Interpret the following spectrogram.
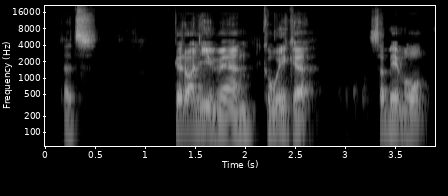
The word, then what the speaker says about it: Kaa: writer and director of out of Exile Kaa welcome to the show thank you for having me you got my middle name right that's good on you man Kaa some people pronounce it all kinds of weird I had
